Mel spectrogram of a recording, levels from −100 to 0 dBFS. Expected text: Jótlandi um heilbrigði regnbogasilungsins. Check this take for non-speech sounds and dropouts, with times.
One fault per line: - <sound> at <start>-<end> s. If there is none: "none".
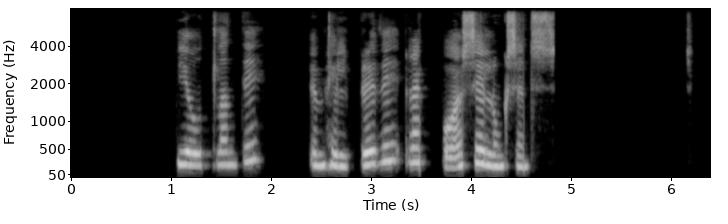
none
